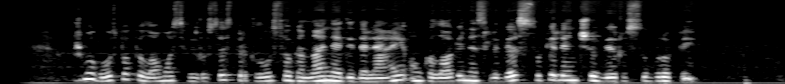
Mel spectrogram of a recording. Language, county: Lithuanian, Šiauliai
